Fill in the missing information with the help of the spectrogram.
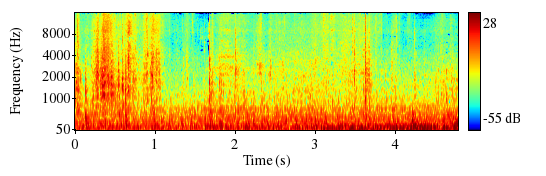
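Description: Car engine running, heard from inside the cabin as a steady low rumble that grows a little louder about three seconds in as the car moves off. A few light clicks are heard over it.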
